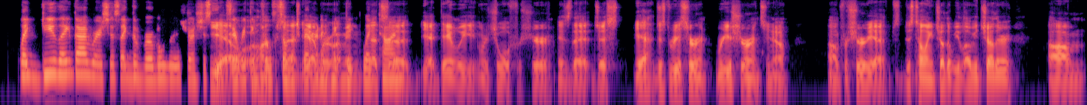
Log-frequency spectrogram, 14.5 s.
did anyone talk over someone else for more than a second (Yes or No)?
Yes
